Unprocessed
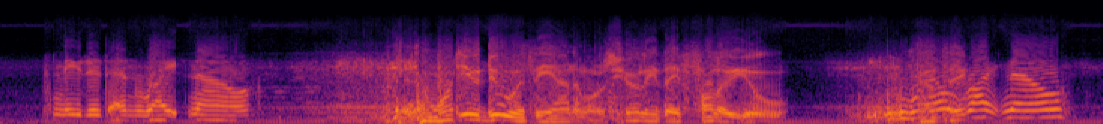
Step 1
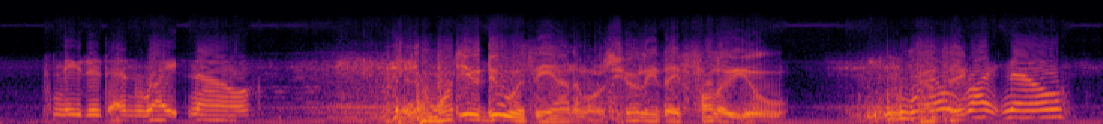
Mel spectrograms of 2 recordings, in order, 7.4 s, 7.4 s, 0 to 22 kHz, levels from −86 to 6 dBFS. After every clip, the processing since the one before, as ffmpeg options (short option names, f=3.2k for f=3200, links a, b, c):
-af anull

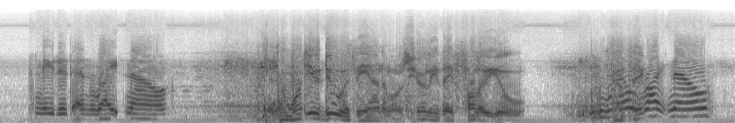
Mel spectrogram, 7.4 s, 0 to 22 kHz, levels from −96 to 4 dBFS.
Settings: -af "lowshelf=f=460:g=-9.5,volume=3dB"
